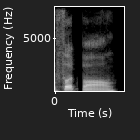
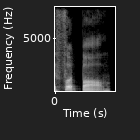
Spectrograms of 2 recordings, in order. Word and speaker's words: football: When a syllable ends in t and it is followed by a consonant sound, we're going to use the glottle stop. For example, football. I'm not saying football. Let's play football. Now I'm saying football.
